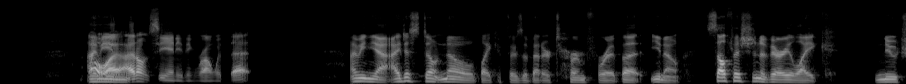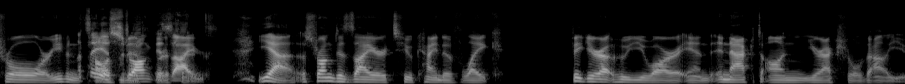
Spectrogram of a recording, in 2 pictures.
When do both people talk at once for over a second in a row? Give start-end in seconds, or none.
9.8-11.2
